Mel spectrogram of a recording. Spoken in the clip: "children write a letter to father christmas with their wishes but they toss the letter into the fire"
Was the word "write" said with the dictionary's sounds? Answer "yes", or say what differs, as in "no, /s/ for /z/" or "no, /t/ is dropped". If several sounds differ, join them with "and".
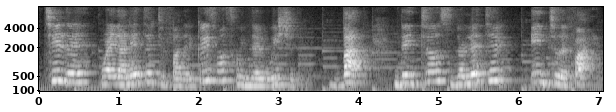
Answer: no, /w/ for /ɹ/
